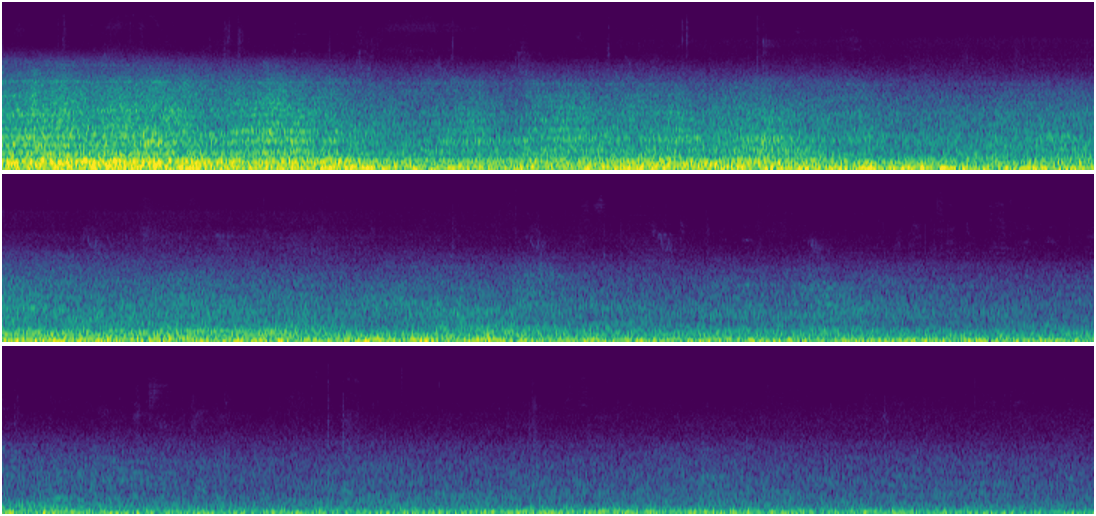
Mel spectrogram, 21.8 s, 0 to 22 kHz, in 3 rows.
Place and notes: Universidade Lusofona De Humanidades E Tecnologias - Cofac - Cooperati, Campo Grande 376, 1700 Lisbo - Lusófona University Campus, Lisbon
Lisbon, Portugal, 17 May 2012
